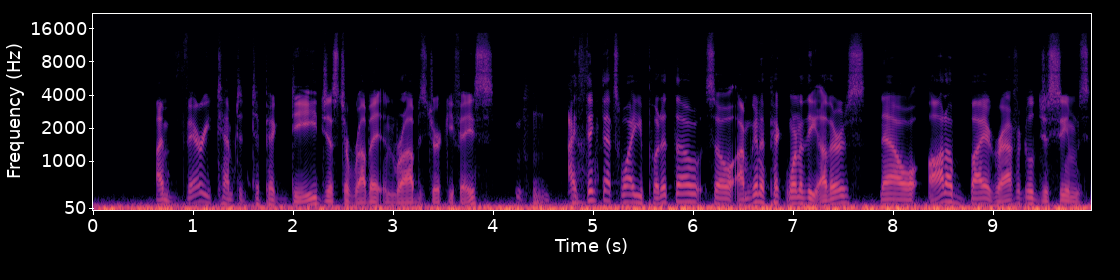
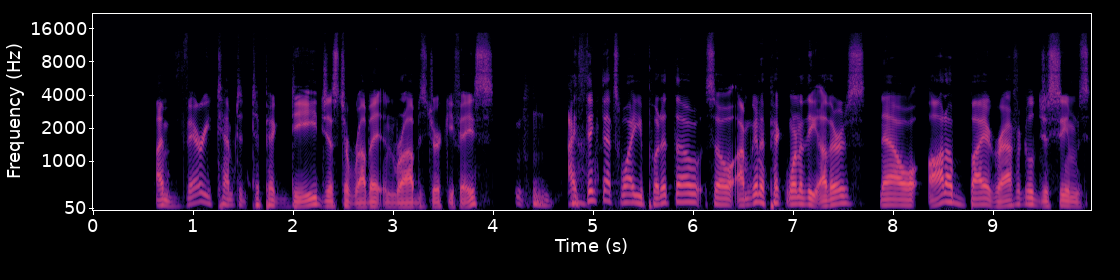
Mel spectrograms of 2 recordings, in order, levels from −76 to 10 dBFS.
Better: second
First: low rumble; faint; throughout; 25 dB below the speech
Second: none

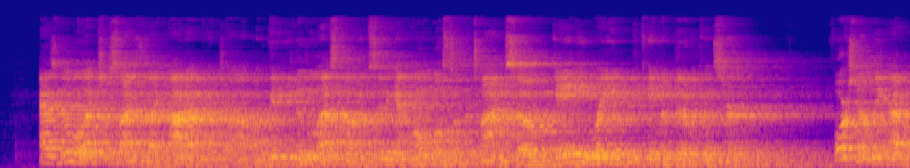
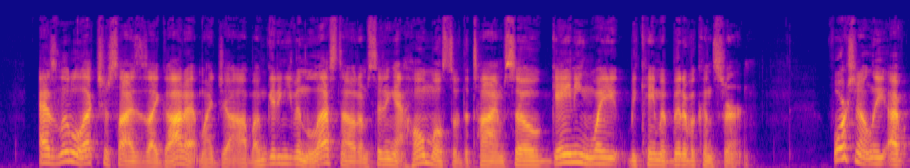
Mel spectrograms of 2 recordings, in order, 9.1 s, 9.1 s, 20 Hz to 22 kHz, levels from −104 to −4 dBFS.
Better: second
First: off-mic speech; far // room echo; strong; dies away in 3 s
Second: none

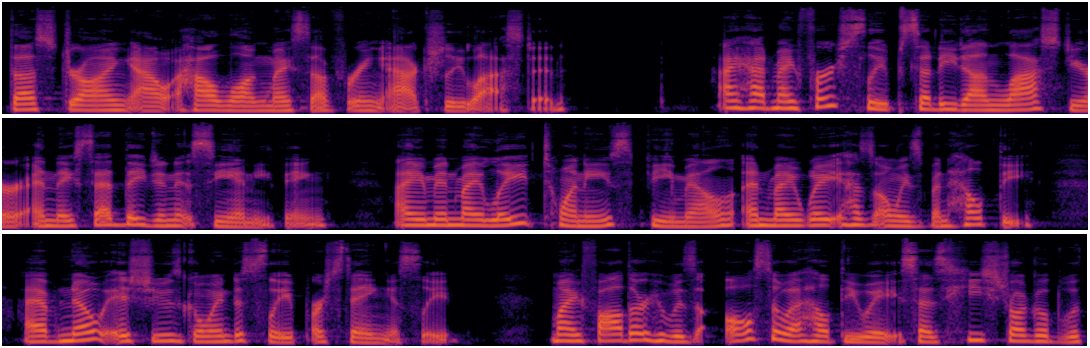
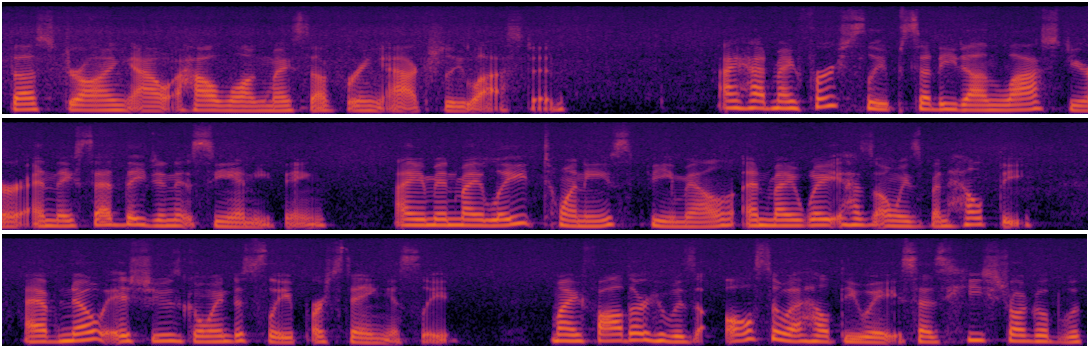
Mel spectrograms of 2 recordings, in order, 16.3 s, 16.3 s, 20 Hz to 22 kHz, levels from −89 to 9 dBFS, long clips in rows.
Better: first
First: none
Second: hiss; faint; throughout; 20 dB below the speech

